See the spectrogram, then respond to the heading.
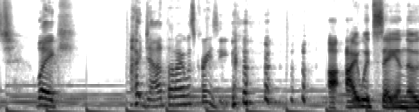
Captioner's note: laughs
